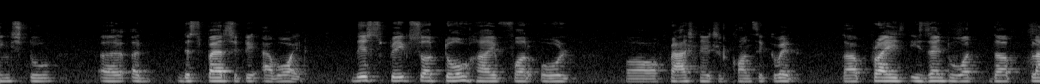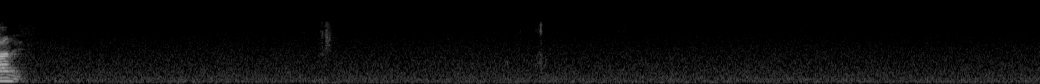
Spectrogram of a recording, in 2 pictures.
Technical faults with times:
none

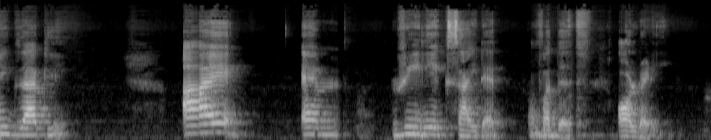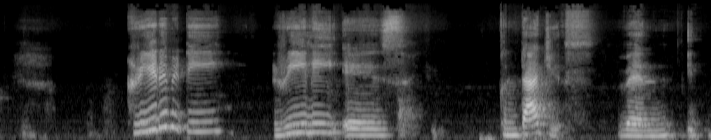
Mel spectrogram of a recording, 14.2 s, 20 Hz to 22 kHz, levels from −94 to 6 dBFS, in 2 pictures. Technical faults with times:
1.93-2.02 burst of packet loss
3.37-3.45 burst of packet loss
5.70-5.79 burst of packet loss

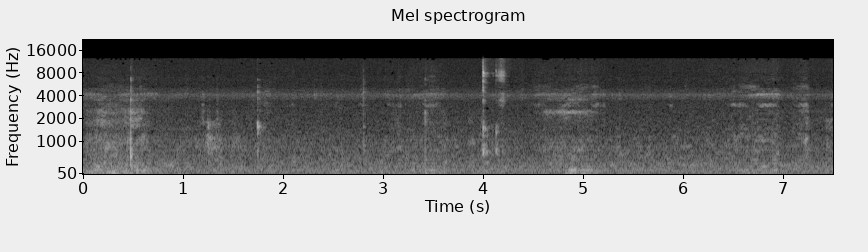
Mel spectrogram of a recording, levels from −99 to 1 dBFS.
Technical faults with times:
none

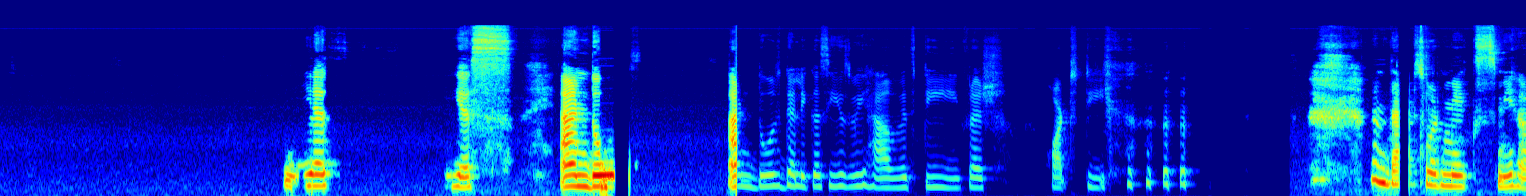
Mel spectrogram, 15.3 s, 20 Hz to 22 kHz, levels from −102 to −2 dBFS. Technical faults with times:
6.13-6.31 digital broadcast dropout
7.36-12.90 one channel inverted
13.97-14.11 digital broadcast dropout

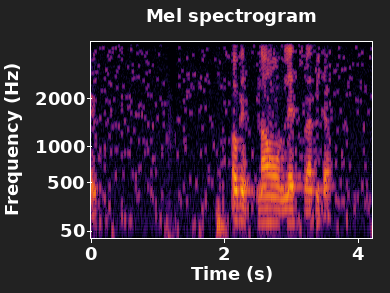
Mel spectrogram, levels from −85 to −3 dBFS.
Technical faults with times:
0.00-4.23 overdone noise removal
1.14-1.28 call audio freeze

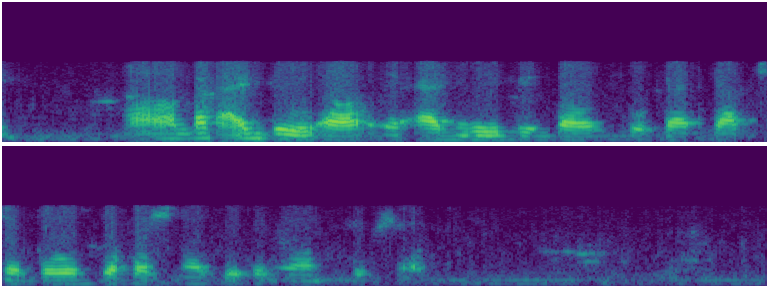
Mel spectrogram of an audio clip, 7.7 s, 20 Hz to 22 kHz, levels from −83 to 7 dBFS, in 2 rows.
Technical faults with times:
0.00-7.65 tandem speech coding

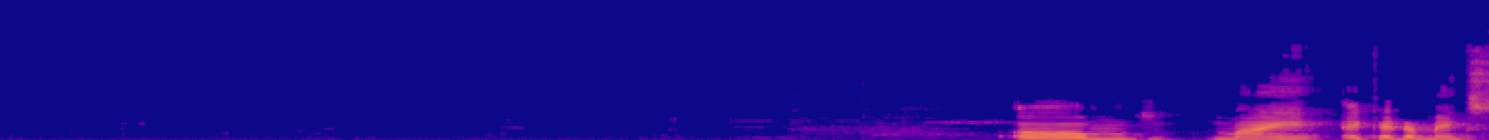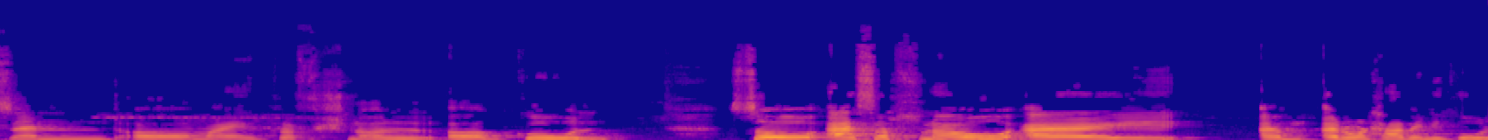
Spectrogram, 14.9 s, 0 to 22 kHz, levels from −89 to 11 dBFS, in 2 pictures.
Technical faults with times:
none

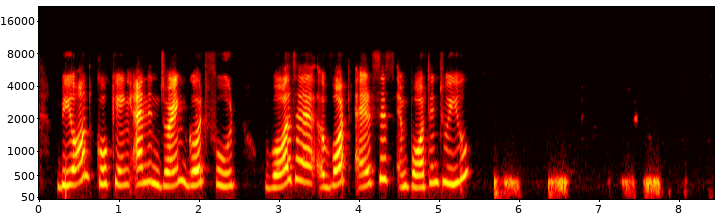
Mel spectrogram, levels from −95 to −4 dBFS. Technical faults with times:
none

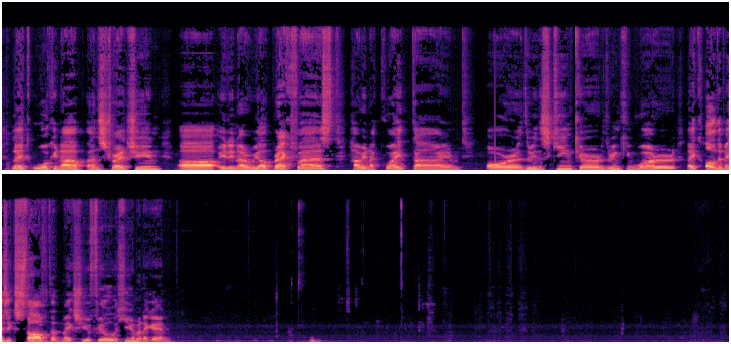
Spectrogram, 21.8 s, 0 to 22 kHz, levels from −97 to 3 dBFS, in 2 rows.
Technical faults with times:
7.39 dropped buffer (overrun)

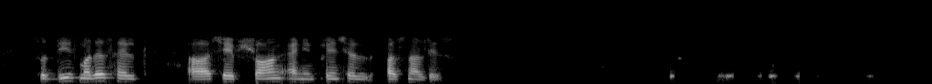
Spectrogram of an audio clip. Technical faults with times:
0.00-9.32 AMR narrowband mobile codec

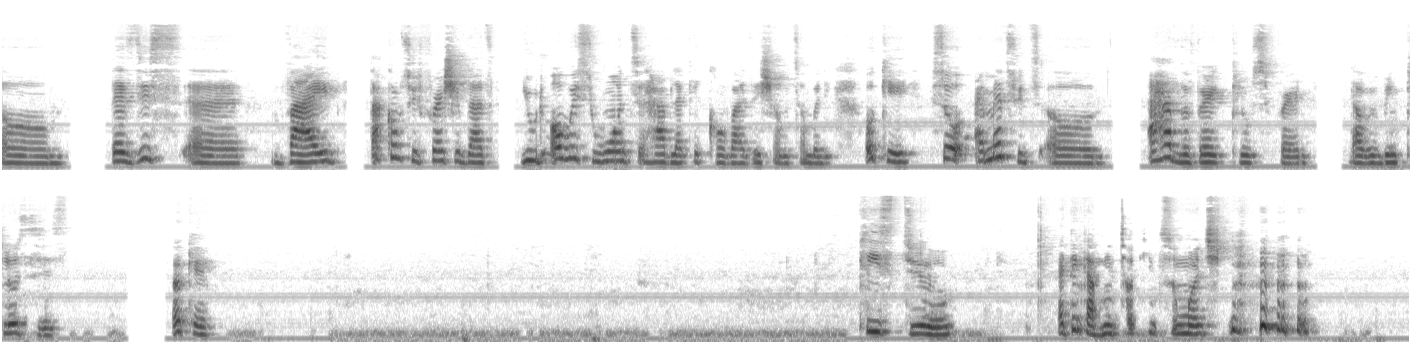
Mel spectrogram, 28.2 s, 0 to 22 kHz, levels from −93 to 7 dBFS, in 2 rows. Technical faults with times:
none

